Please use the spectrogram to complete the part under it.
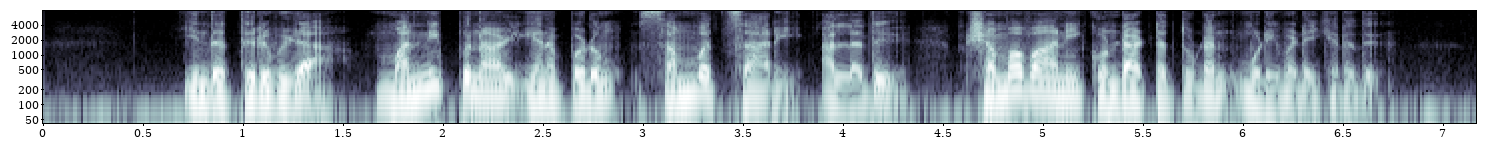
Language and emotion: Tamil, neutral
